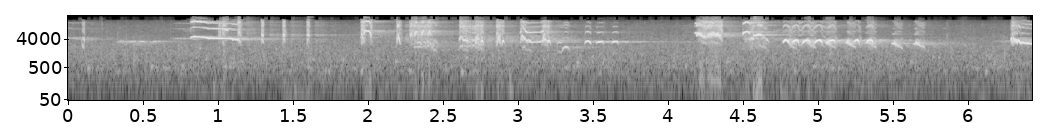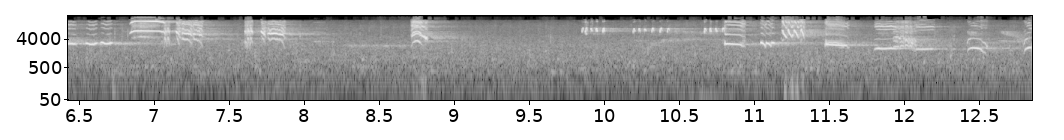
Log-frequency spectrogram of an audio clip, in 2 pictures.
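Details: Orange-headed thrush song, played to get a silent bird singing again and gradually bring it back to full song. Long, varied sequence of fast, chattering high phrases and bright whistled slurs in repeated bursts.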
